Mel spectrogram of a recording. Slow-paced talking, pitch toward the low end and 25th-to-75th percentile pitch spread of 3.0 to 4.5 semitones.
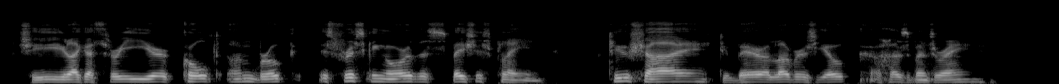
No: slow, 130 wpm; low, 120 Hz; narrow, 2.5 semitones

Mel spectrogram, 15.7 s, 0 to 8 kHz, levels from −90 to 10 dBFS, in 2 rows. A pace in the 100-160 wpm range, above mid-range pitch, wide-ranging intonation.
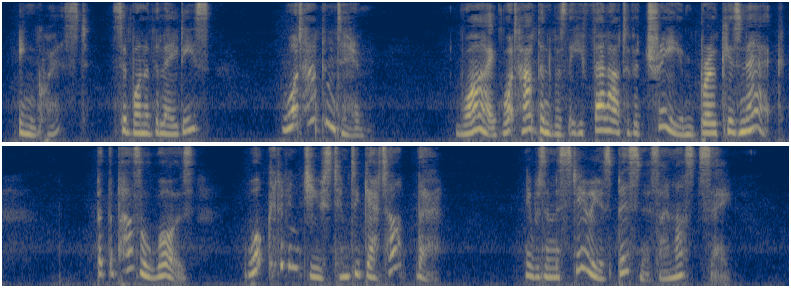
No: average, 180 wpm; high, 220 Hz; wide, 5.9 semitones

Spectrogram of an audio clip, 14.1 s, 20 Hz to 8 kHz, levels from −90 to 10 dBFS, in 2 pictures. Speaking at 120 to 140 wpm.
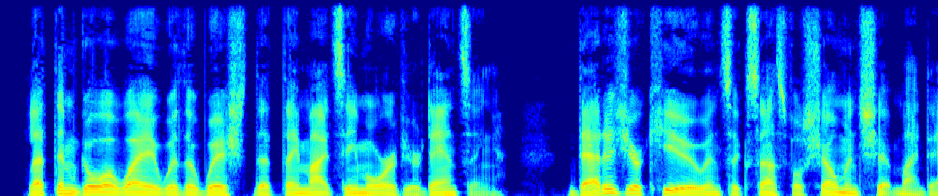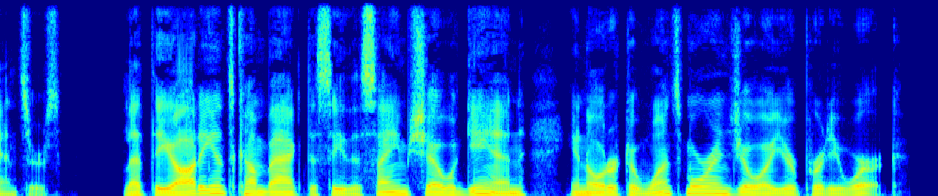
No: average, 190 wpm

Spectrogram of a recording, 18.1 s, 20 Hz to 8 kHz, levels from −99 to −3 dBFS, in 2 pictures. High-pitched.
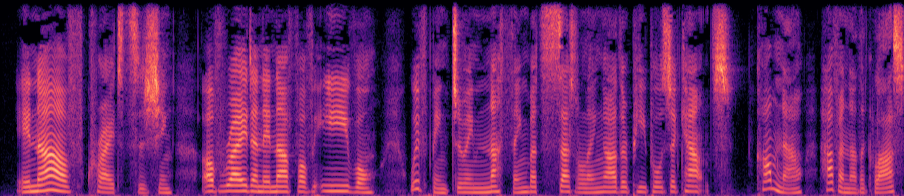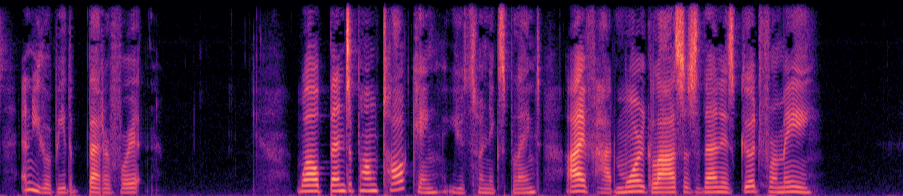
Yes: high, 200 Hz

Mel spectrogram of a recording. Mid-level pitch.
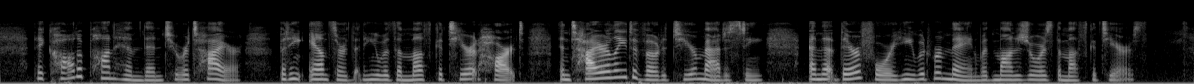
No: high, 220 Hz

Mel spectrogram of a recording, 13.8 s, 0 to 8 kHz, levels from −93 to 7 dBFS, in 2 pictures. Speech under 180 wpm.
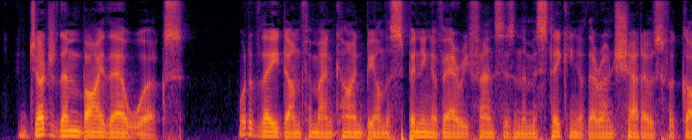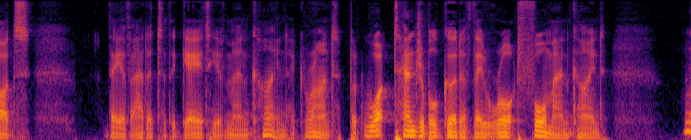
No: average, 195 wpm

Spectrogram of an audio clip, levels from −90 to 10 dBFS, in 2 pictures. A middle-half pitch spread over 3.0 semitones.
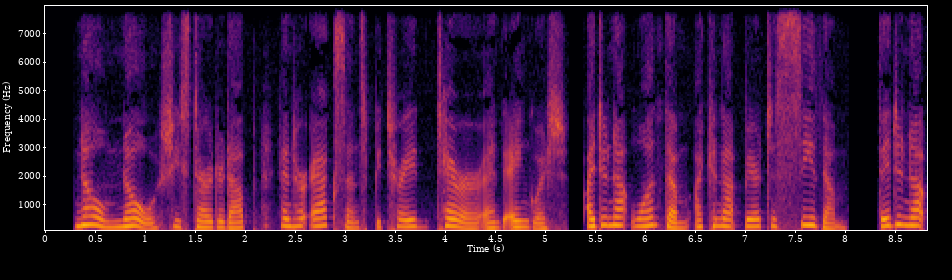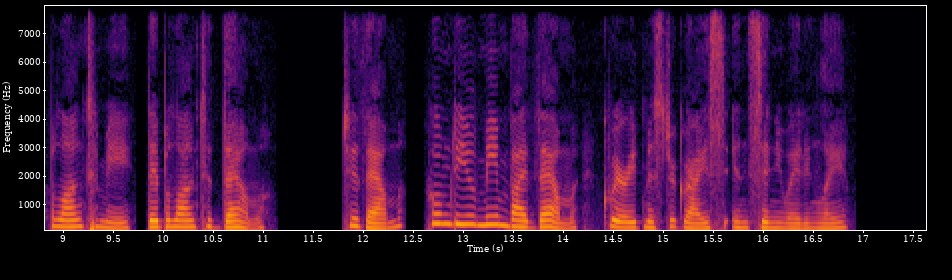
Yes: average, 4.7 semitones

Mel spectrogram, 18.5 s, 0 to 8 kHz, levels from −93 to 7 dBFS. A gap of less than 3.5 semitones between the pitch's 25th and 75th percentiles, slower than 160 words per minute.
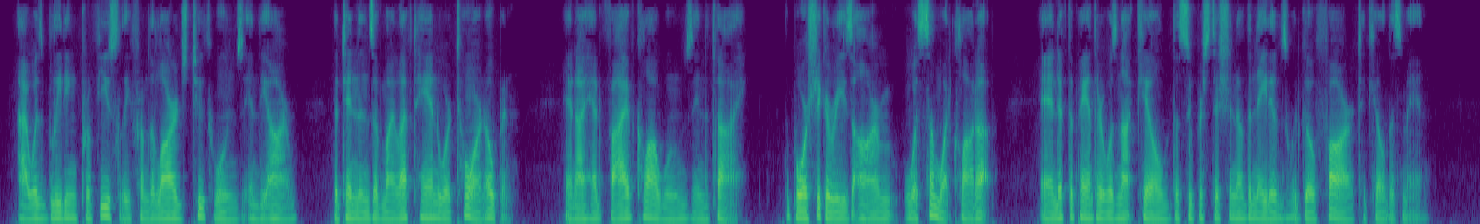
No: narrow, 2.6 semitones; average, 180 wpm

